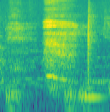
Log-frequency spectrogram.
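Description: A person's audible breath out, a short noisy exhale about a second in, followed by a brief click.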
